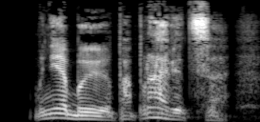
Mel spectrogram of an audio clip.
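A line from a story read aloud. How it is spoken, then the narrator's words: Strained wheeze. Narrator (Russian): сдавленно прохрипел Гучко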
